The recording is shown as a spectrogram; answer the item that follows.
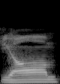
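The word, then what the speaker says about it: yom (יום): And I believe it's the Hebrew word is pronounced yom,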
